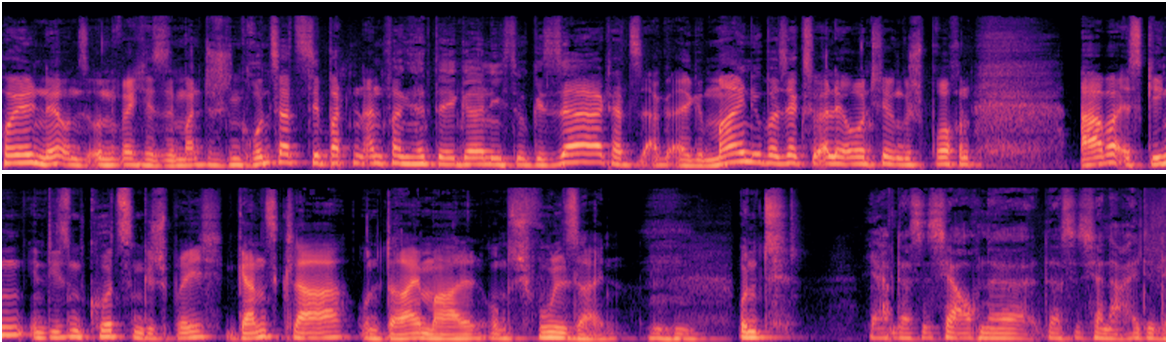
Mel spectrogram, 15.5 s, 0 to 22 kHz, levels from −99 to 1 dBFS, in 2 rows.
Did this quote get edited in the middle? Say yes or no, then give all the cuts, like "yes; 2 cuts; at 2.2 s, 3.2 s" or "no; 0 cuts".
yes; 2 cuts; at 12.6 s, 13.7 s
